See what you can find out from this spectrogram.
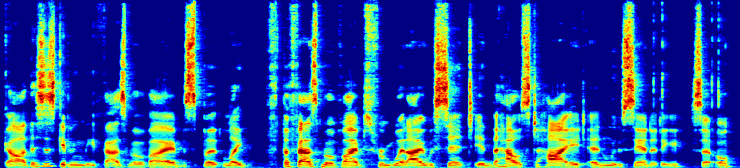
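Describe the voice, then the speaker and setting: A woman's voice: sits low, moderate pace, hardly any pauses, pushed and bright. A woman streamer reading a visual novel aloud, expressively and theatrically, with joking asides. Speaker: streamer, virtual YouTuber.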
